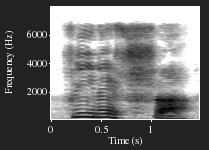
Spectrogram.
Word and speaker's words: finestra: dimestichezza col siciliano, perché questo gruppo STR, che è un altro fonema cacuminale, bisogna pronunciarlo finescia, strisciando, cacuminale, retroflettendo la lingua. Ci possono essere anche altri esempi. Ecco, guardate che la parola è uguale sia in italiano che nel siciliano. Finestra, finescia, ok? È il nesso che deve pronunciarsi differentemente, come minestra e minescia in siciliano.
